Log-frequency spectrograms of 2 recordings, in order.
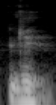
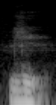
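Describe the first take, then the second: First: The word sounds like 'loo' with one vowel. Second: The same.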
